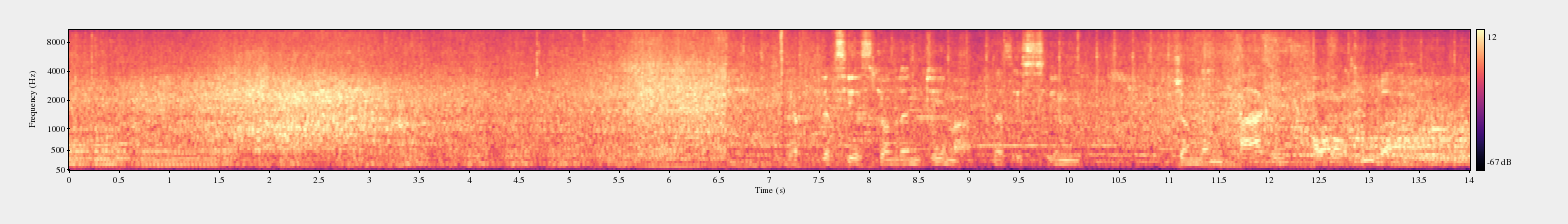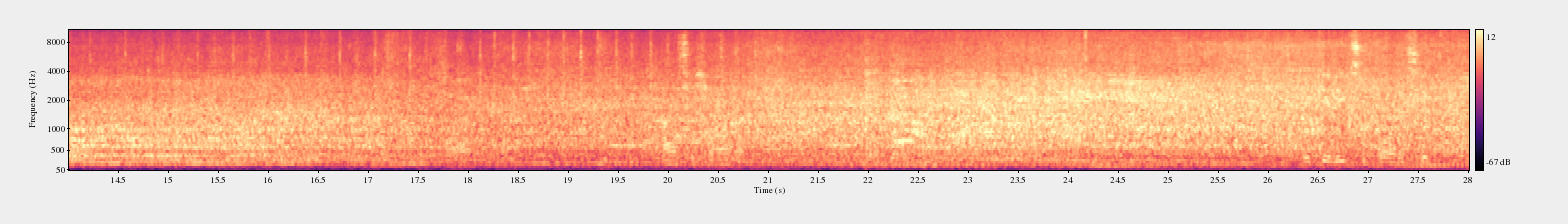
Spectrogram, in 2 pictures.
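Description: A newspaper rustles as it is handled.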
